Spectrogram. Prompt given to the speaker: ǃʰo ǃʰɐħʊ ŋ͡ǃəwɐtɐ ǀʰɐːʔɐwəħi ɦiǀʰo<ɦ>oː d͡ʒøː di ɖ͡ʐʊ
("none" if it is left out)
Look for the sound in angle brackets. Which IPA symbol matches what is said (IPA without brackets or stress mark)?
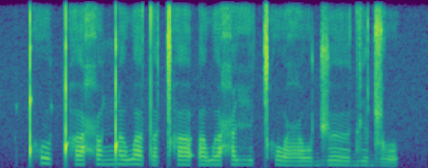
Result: ʕ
